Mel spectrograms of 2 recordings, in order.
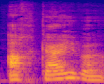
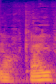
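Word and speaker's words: arXiv: Et il m'a aidé, en tout cas, à développer un serveur MCP pour Archive, ouais, Archive, je pense que ça se prononce, c'est-à-dire ce site web de pré-print, de pré-publication de papier de recherche.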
